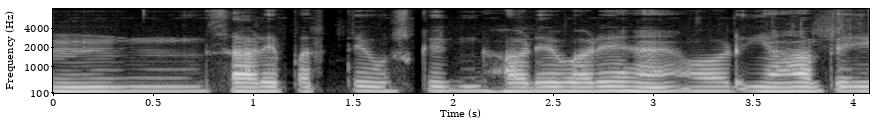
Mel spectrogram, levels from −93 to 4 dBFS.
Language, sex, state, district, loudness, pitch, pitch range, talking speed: Hindi, male, Bihar, West Champaran, -19 LUFS, 150 Hz, 150-155 Hz, 145 wpm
